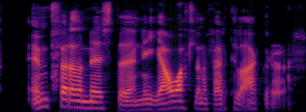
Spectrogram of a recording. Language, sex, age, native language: Icelandic, male, 40-49, Icelandic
